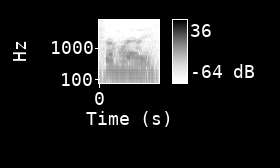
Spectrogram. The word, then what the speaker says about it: February: I hate I missed it out because if you sound it out, February. That's how I do it, and that's not how it's spelled. It's pronounced February. I know. February. There's two R's. There's an R in there.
